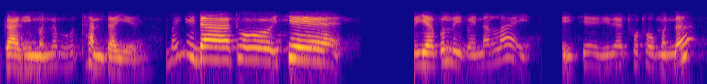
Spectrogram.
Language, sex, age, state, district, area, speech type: Bodo, female, 60+, Assam, Chirang, rural, conversation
